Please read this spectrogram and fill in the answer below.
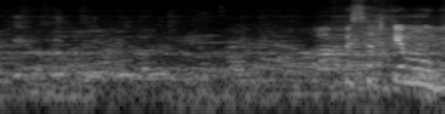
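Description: Background chatter of several people talking at once in a large room. A closer voice starts speaking near the end.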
